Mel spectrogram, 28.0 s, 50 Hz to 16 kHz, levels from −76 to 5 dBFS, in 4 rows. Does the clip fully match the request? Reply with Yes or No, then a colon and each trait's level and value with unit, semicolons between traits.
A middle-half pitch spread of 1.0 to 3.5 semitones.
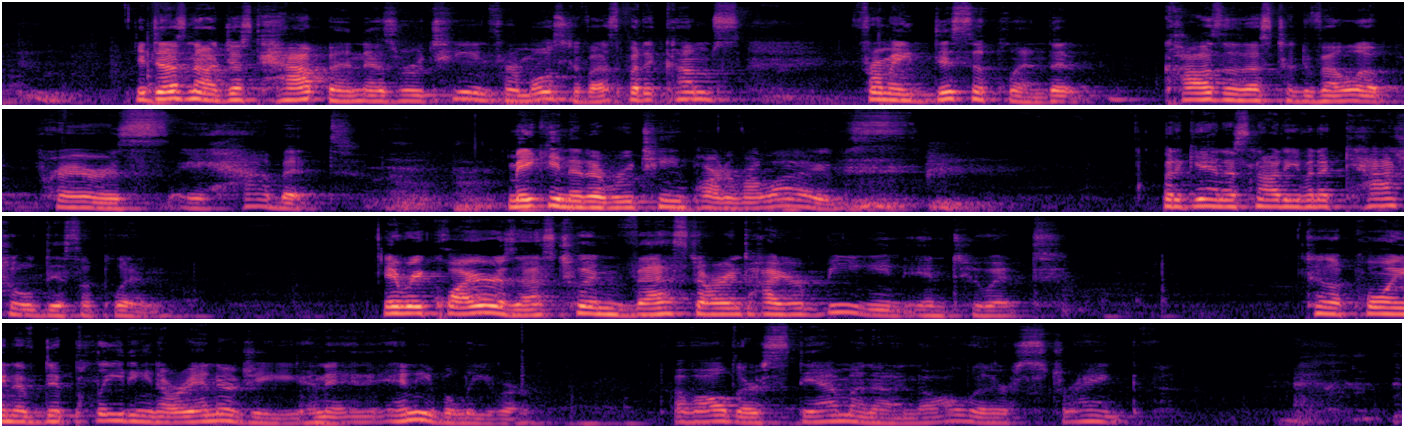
No: average, 4.8 semitones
